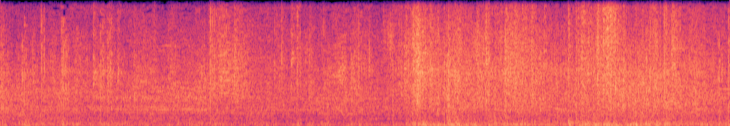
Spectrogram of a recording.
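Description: Cannon fire in the Ultimate General battle game rumbles as low, distant booms rolling under a steady battle din, swelling louder toward the end, with no clear speech.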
